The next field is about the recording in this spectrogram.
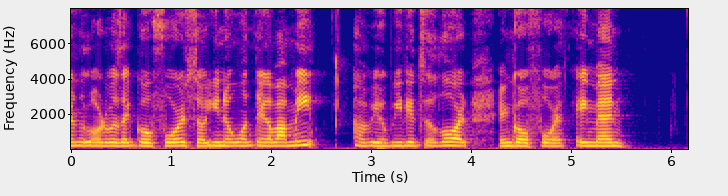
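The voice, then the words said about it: Strained, worn-out voice. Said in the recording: “as you can hear also, my voice is still not up to par ... I have not rested my voice”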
